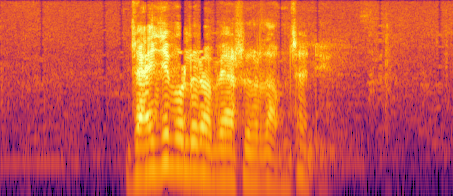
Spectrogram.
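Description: An elderly man speaks formally into a microphone.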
